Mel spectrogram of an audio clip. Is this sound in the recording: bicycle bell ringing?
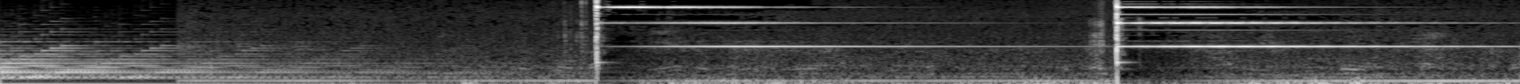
yes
